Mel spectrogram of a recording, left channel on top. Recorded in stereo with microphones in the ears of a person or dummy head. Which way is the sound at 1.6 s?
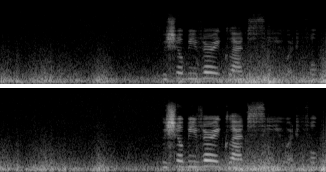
35° right (ahead or behind).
